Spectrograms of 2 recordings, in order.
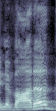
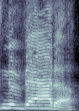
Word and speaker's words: Nevada: People will know that you're not from here if you say Nevada. That's how East Coasters say it, Nevada. It is Nevada.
